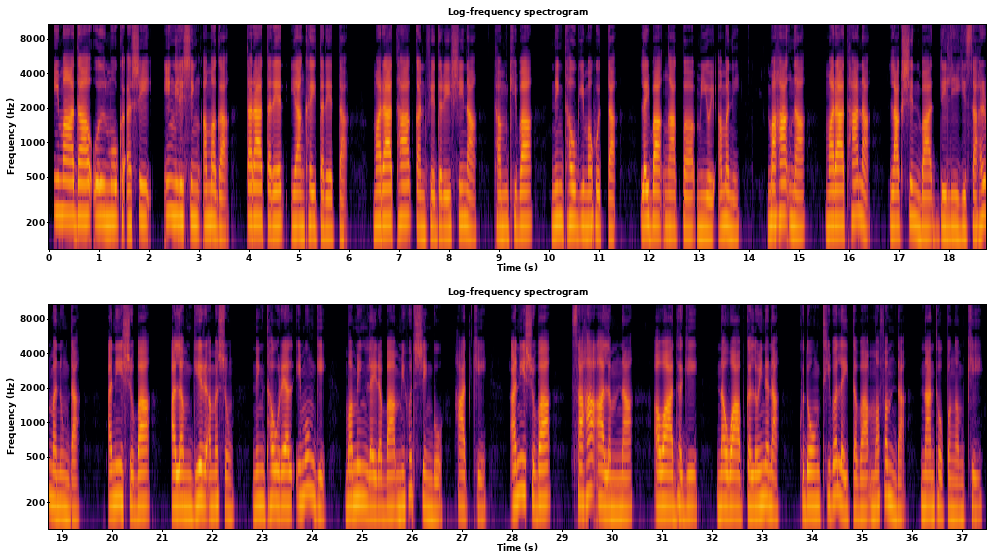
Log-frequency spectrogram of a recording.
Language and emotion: Manipuri, neutral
